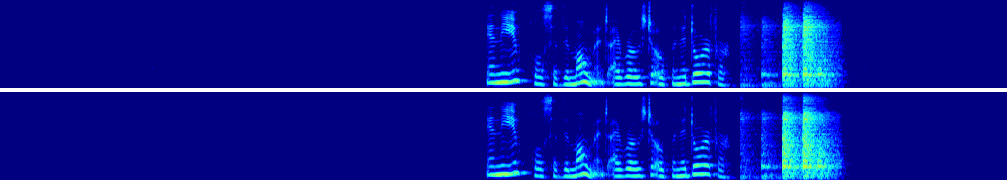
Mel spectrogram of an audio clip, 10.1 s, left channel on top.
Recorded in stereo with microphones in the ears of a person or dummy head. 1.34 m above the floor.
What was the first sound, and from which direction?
A woman speaking, centre (ahead or behind).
